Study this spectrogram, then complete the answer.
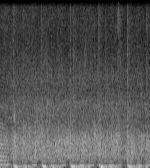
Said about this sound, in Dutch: Geef ze een hartelijke applaus.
